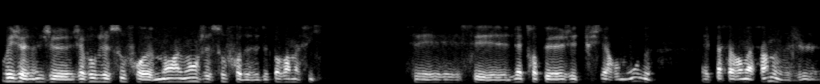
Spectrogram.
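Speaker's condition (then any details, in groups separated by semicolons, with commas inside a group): Parkinson's disease; Sinemet four times daily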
